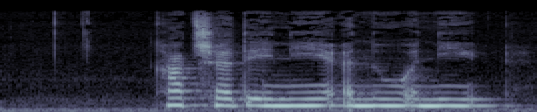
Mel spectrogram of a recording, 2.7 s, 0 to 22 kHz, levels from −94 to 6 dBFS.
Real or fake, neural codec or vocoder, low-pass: real; none; 14.4 kHz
